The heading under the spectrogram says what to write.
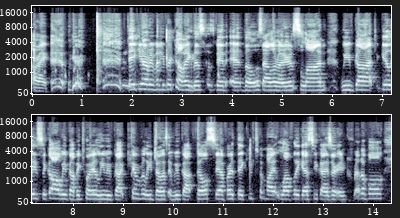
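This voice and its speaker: Over noticeable background noise, a man with a high-pitched voice talks at a moderate pace. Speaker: host of author event. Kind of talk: casual chat. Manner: animated.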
